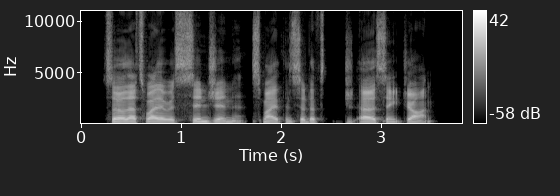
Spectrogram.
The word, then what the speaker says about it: St John: reason why it's pronounced sinjin is because uh it kind of goes back to uh norman french origin so they would used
